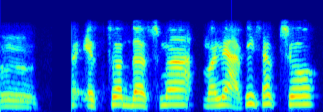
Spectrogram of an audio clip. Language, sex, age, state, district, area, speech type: Gujarati, male, 45-60, Gujarat, Kheda, rural, conversation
